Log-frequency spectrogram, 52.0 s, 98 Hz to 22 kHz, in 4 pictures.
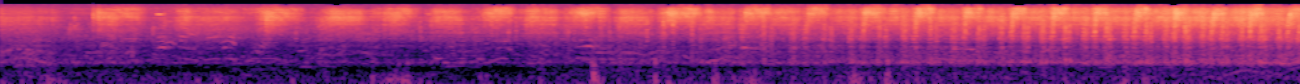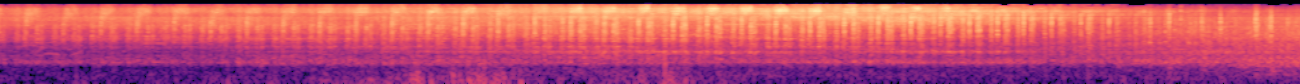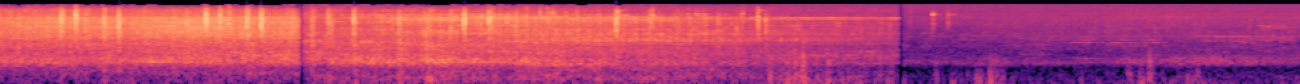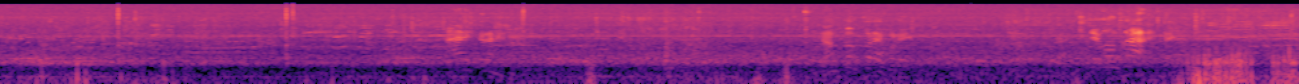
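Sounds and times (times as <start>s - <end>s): hissing steam: 0.0s - 35.0s
steam locomotive exhaust chuffing: 0.0s - 35.0s.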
